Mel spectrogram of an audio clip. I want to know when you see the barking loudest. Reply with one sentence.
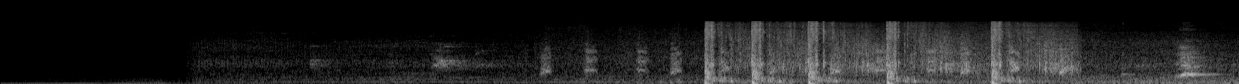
The loudest moment of the barking is at 12 seconds.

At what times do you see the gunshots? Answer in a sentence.
You can hear the gunshots from 7.0 to 10.8 s.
